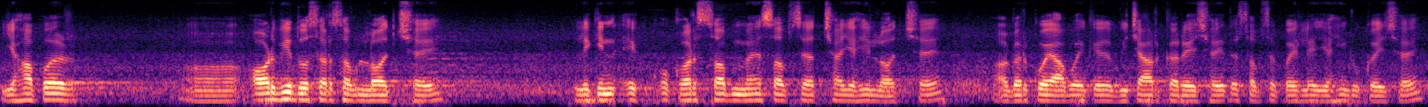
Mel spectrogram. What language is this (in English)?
Maithili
